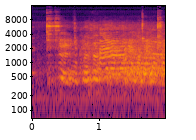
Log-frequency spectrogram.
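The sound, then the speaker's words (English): Breakfast dishes dropped into a sink, clattering and rattling for about two seconds with several sharp, bright clinks of china and cutlery striking each other. “Of course, while Ted and Joan are going over this list, Vicky is collecting all the dishes from breakfast, and Joan says, just drop the dishes in the sink, hence, drop, as in she did say drop”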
